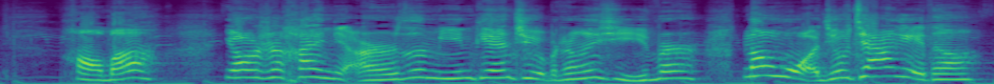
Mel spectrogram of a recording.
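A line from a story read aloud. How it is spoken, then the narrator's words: Loud, exasperated. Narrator (Chinese): 苏木实在是听不下去了，要大声就在那说呀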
